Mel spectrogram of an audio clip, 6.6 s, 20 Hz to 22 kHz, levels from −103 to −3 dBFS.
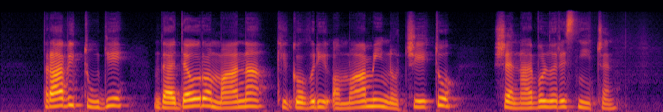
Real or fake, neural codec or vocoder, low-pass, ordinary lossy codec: fake; autoencoder, 48 kHz, 32 numbers a frame, DAC-VAE, trained on Japanese speech; 14.4 kHz; none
